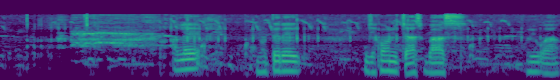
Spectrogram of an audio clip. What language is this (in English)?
Santali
